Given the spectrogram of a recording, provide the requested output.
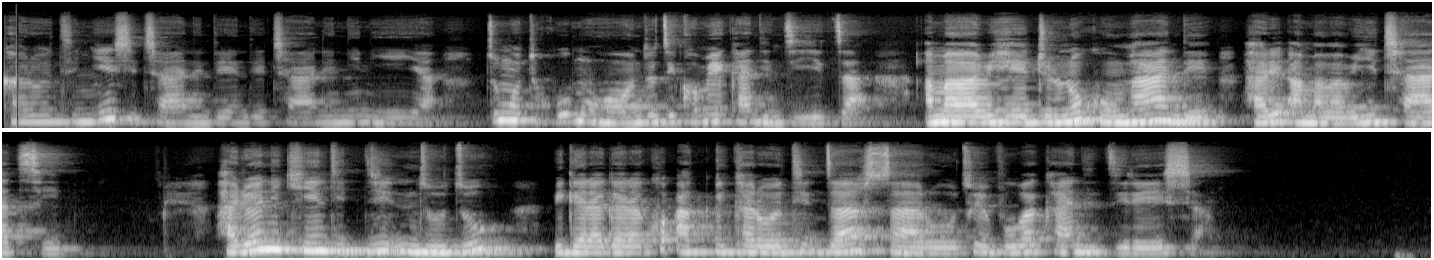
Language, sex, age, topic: Rundi, female, 18-24, agriculture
